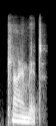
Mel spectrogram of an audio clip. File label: "climate", Indian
